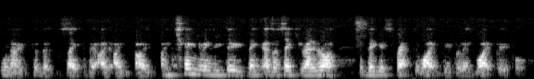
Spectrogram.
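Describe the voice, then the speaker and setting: A man interviewing someone, speaking gently and reassuringly, often stammering as he restarts sentences. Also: fairly high pitch, sing-song, fairly quick, vocal fry, few pauses. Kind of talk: candid interview talk. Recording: dull, distant mic.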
